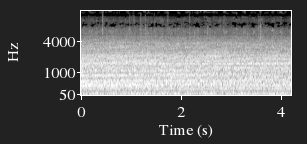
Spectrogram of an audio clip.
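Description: Lionel O-gauge model trains running on three-rail metal track: a steady rumble of motors and wheels.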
